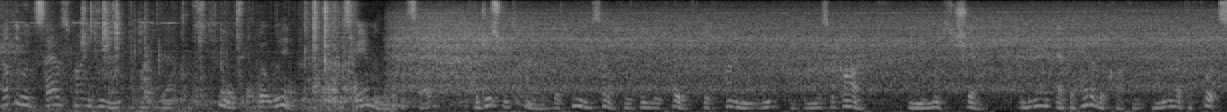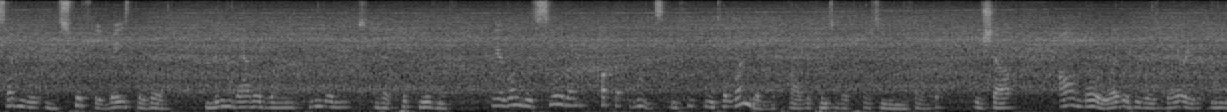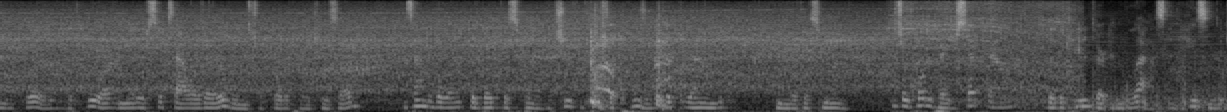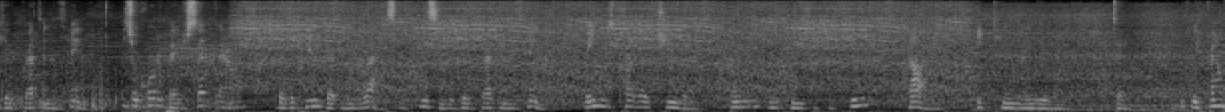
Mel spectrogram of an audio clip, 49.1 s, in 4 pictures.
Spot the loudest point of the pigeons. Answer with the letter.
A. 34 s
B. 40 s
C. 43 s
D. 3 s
D.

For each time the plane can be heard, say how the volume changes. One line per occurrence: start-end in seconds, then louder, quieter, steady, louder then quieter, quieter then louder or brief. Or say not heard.
0.0-49.0 steady.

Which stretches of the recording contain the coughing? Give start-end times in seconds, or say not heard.
29.9-31.9.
